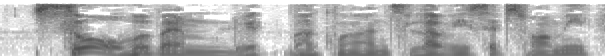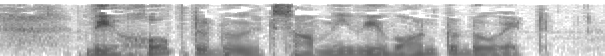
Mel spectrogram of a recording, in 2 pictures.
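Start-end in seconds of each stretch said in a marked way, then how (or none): none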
